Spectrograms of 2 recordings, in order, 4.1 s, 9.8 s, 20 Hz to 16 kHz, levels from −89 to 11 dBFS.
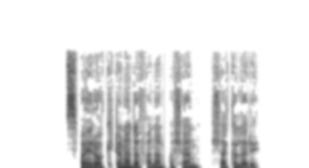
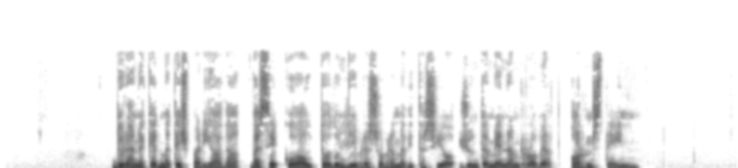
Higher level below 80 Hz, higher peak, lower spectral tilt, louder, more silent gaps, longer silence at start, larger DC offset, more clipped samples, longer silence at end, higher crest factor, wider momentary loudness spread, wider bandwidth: first, -58 dBFS vs -72 dBFS; about the same, -2 dBFS vs -4 dBFS; second, -4 dB/octave vs -5.5 dB/octave; about the same, -20 LUFS vs -22 LUFS; first, 2.70-2.82 s vs none; second, 0.9 s vs 1.5 s; neither; neither; second, 0.7 s vs 1.35 s; about the same, 20 dB vs 18 dB; about the same, 9 LU vs 9 LU; about the same, 11.5 kHz vs 11.5 kHz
